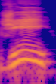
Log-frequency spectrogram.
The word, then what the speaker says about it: Ji: And it was founded by this family called the Ji family.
